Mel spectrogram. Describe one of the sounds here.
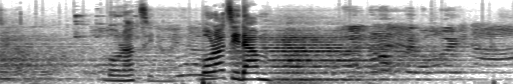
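A young woman sings into a microphone over a loudspeaker.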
